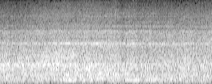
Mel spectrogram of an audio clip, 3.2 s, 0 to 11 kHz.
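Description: A Seattle 2 Line light rail train rumbles past steadily with a continuous roar and faint metallic wheel noise, fairly near, no voices.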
